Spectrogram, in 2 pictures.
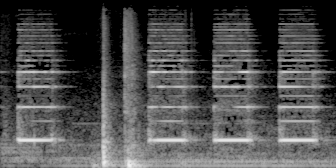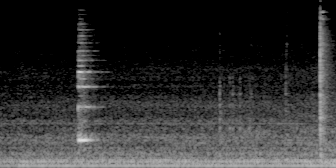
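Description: Fire alarm sounding in long steady-pitched beeps, one beep and then three about a second apart, then stopping after a short last beep about six seconds in as the system is silenced. The system is in alarm from the garage bay photoelectric smoke detector, set off with smoke spray. Two sharp knocks come between the first beep and the three.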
